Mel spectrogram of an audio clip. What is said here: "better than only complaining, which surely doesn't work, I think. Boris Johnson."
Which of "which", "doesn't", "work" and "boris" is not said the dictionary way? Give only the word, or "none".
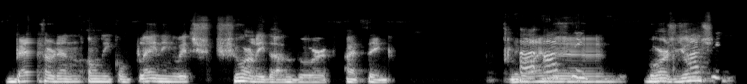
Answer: boris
